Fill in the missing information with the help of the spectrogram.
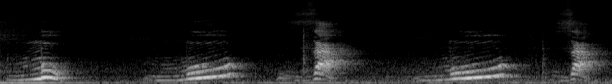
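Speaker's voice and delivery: MUSA split into MU and ZA, drawn out; syllable by syllable. Shown as a demonstration. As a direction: teach MUSA in loud, separated syllables. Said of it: "vai ficar outro som".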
